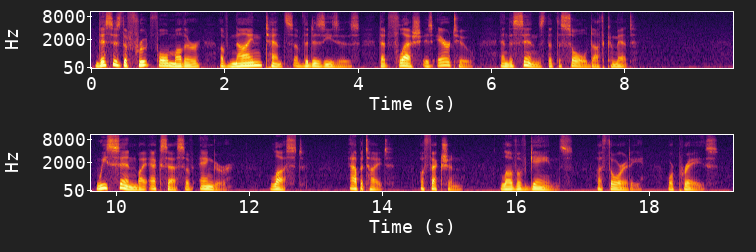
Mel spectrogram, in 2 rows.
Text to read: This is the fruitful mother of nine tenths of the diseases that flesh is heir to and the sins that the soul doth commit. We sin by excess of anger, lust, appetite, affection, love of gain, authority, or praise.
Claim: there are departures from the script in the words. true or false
true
